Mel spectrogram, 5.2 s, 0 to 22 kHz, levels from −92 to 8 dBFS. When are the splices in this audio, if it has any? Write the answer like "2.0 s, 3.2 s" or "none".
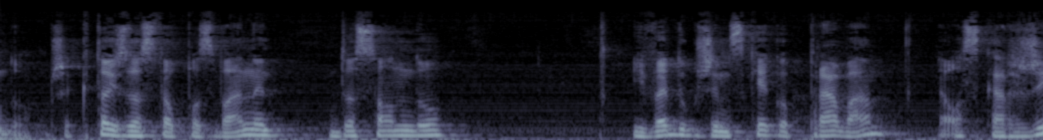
4.0 s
